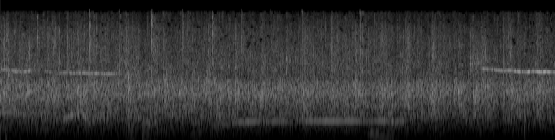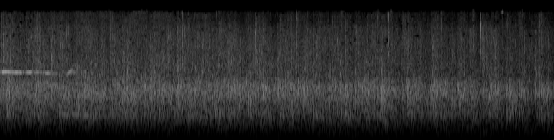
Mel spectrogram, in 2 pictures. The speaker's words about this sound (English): Come on here. Yeah, give this dude a round of applause.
